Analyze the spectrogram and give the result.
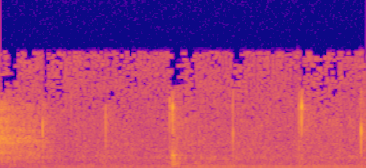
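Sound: clock ticking at night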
